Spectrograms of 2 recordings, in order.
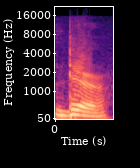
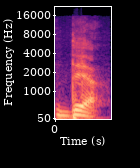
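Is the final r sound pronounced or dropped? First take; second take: pronounced; dropped. First: The word ends with an audible r sound. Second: The word ends on a vowel without an r. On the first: "American ইংলিশে আপনি আর দিয়ে উচ্চারণ করতে পারবেন" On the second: "British ইংলিশে মূলত আর বাদ দিয়ে উচ্চারণ করতে হয়"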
